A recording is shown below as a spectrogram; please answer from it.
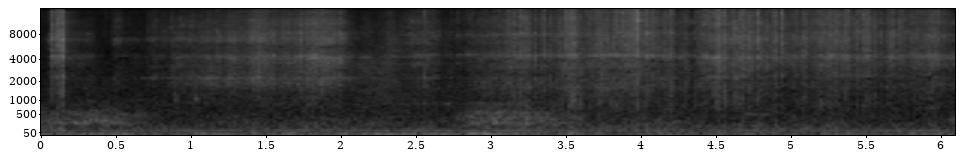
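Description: A small round hand brush with a light wooden back and handle and stiff natural bristles is held close and scratched and rubbed with long painted nails and fingertips. The result is a quiet, steady, bright bristly scratching and crinkling with a constant low hum underneath, rising into several brief scratchy swells.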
